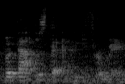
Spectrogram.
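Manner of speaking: usual speaking voice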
